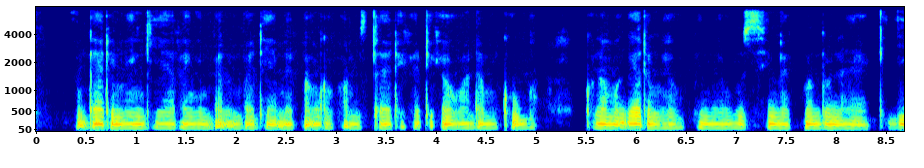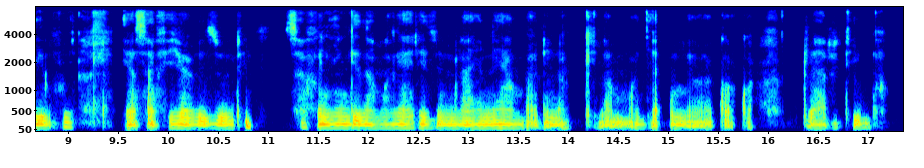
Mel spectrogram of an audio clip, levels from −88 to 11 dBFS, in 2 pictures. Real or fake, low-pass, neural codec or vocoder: fake; 7.2 kHz; codec, 16 kHz, 8 kbps, FreqCodec, smaller model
